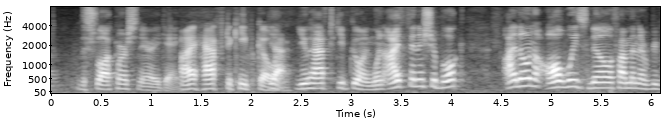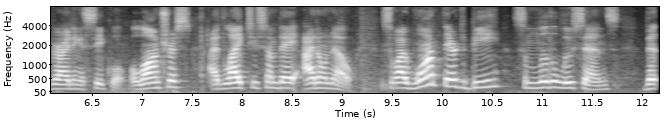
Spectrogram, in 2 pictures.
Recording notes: Recorded live at Dragon's Keep.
